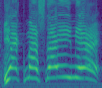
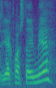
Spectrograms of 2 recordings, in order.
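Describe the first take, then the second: First: It is said more loudly. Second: It is said at normal, quieter volume.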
